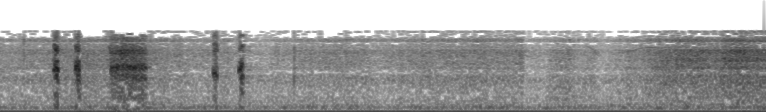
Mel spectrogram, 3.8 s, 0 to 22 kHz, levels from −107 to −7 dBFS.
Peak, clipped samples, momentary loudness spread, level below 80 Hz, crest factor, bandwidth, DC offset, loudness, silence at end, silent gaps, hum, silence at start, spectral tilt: -4 dBFS; under 0.1%; 20 LU; -56 dBFS; 26 dB; 7.2 kHz; 1%; -24 LUFS; 0 s; none; none; 0 s; 1.5 dB/octave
